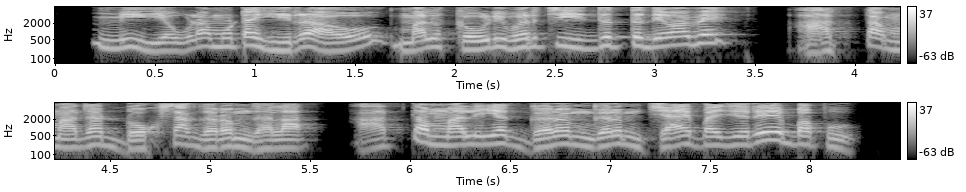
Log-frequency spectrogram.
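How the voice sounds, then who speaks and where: In a cartoonish character voice, a woman speaks at a moderate pace with a fairly high pitch and lively intonation. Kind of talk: comic overacting. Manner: swaggering, mixing Hindi into Marathi.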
